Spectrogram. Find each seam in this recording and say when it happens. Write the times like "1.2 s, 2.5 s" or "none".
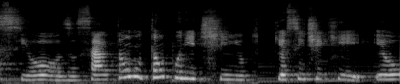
2.5 s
